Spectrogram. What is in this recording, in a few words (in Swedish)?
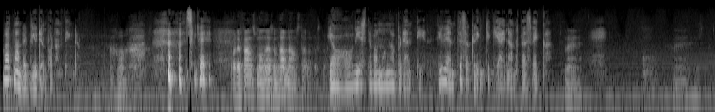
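Falun Dalarna, Svenska sagor, dialekter; Folkminnen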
